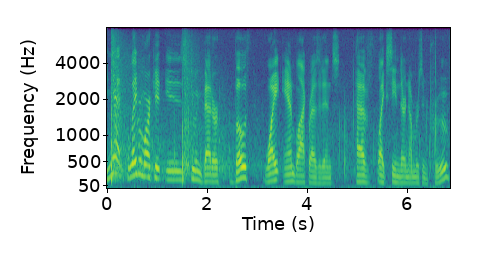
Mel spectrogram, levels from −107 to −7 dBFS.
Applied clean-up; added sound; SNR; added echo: none; Fireworks; 12 dB; none.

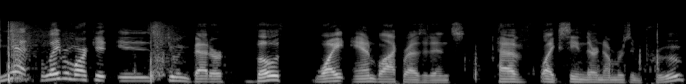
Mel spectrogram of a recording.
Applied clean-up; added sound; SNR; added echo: classical method spectral subtraction.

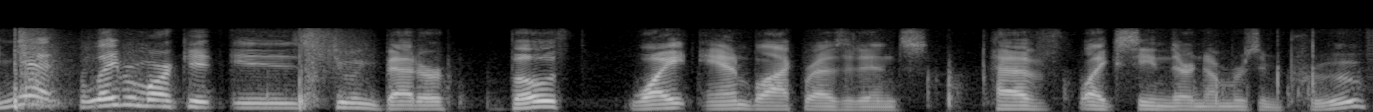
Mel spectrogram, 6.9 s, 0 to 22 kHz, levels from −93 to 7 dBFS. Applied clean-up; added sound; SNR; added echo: neural mask model RNNoise.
